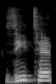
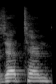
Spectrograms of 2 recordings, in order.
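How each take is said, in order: First: The letter Z is said as 'zee'. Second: The letter Z is said as 'zed'.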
